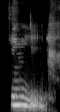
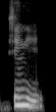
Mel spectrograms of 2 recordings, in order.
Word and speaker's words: Xinyi: Xinyi. Xinyi.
